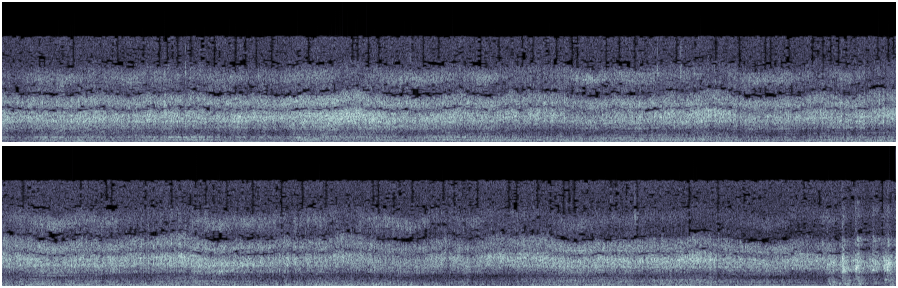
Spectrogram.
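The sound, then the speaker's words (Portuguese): A car engine hums steadily and loudly for the whole stretch, with a broad rumbling drone that shifts slightly as the police car rolls forward through an open gate into the grounds of a large, lit-up house. No one speaks. “Olha, o portão está aberto. Pode entrar com o carro.”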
